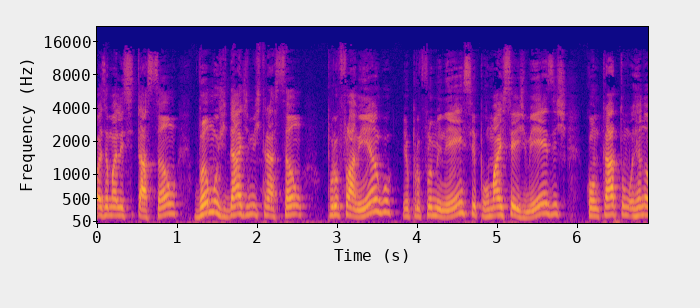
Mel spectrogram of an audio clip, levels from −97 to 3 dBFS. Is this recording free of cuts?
no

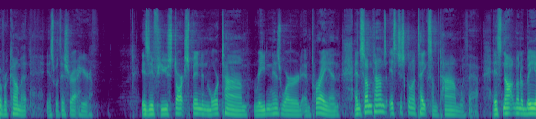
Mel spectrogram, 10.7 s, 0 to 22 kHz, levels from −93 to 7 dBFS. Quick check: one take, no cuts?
yes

